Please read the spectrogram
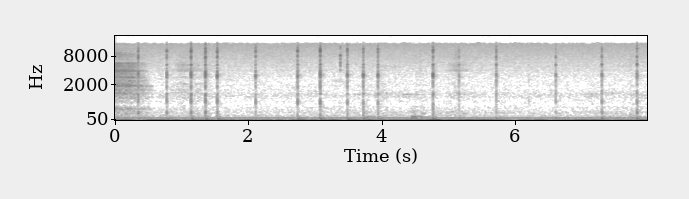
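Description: Stylus tip tapping on a tablet's glass screen while writing by hand: an irregular run of faint clicks.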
